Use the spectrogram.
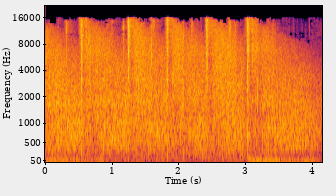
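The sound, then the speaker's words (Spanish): Gunshots from a handgun fired repeatedly at a man until he is dead: several sharp cracks burst over a thick, rough wash of noise, coming in an uneven rapid series without any talking. “Con arma en mano, fue al lugar a donde se veían y le disparó hasta matarlo.”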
